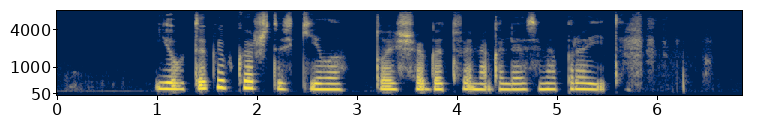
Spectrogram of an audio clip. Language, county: Lithuanian, Klaipėda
